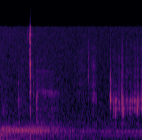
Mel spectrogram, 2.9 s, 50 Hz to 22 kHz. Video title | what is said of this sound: Shooting a world war 1 German luger | Sounds like plastic. These are actually wood grips.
